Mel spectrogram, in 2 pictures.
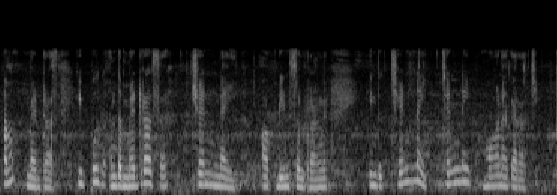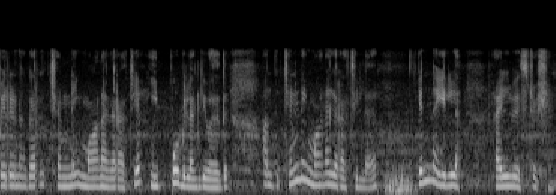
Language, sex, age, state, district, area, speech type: Tamil, female, 18-30, Tamil Nadu, Mayiladuthurai, rural, spontaneous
